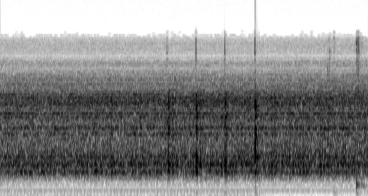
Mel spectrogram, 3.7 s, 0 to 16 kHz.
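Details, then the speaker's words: Heathkit SB-610 monitor scope after repair of a strong hissing noise that raised the receiver noise floor: now a soft, even hiss with only a few faint pops when touched, possibly microphonic; noise gone, normal. "I wonder if that just didn't kind of a microphonic condition there I think but that noise is gone and it's doing a pretty good job now"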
